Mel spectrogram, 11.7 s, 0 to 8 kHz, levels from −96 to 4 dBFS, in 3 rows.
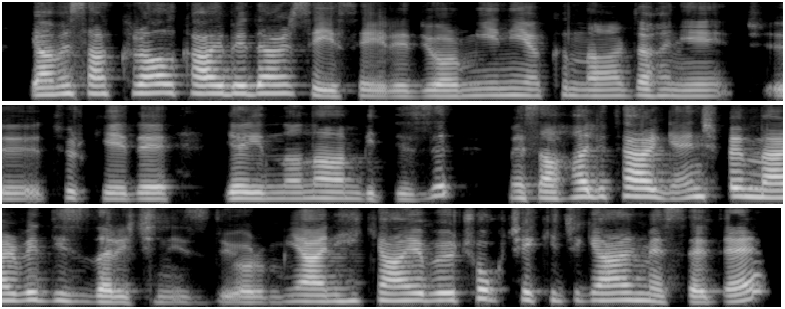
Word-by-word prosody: ya, 210 +1 +4
mesela, 240 +1 +1
Kral 255 +1 +4
Kaybederse'yi 245 -6 +2
seyrediyorum. 165 0 -4
Yeni 195 +1 -6
yakınlarda, 180 0 -5
hani, 170 -1 -8
Tü-Türkiye'de 175 -1 -4 0.2
yayınlanan 185 0 0
bir 175 - -7
dizi. 165 - -5 0.3
Mesela 195 0 -1
Halit 230 +1 +1
Ergenç 240 0 +4
ve 250 - +6
Merve 215 -1 +4
Dizdar 185 -5 0
için 165 0 -8
izliyorum. 160 0 -7
Yani, 185 0 +4
hikâye 210 +2 +2
böyle 220 +1 +4
çok 270 +4 0
çekici 225 -2 -5
gelmese 215 -7 0
de, 185 - +4
190 Hz, 140 wpm, -22 LUFS, 175-225 Hz, 0.3 s, ve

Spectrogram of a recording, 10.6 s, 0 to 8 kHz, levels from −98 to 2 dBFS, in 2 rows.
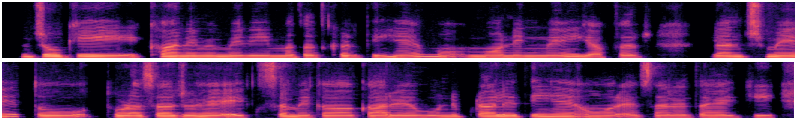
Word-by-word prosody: जो 210 0 +5
कि 205 0 +2
खाने 205 -2 +3
में 200 - 0
मेरी 195 -1 0
मदद 190 -1 -1
करती 200 0 -2
हैं 195 +1 -2
मॉ 225 -4 0 0.2
मॉर्निंग 190 0 -2
में 195 0 -2
या 205 - 0
फिर 195 0 -2 0.5
लंच 205 0 +1
में। 210 +3 +2
तो 205 -1 0
थोड़ा-सा 205 0 +3
जो 200 0 +1
है 200 -1 +3
एक 195 - -2
समय 205 -2 +1
का 195 +1 +1
कार्य 195 -1 +1
वो 195 +1 -3
निपटा 210 +1 0
लेती 215 +1 +2
हैं 215 -1 +1
और 200 0 -3
ऐसा 195 0 -1
रहता 185 -1 -3
है 190 0 -2
कि 195 +1 -6
200 Hz, 180 wpm, -24 LUFS, 195-205 Hz, 0.5 s, जो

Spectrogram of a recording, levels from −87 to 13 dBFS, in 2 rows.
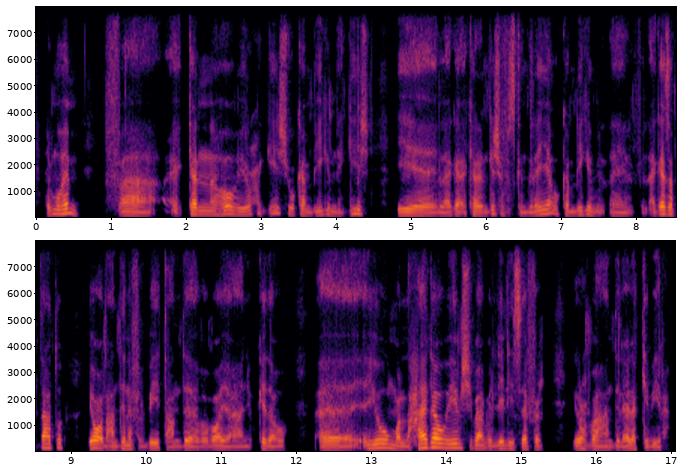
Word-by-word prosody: المهم 150 +3 +2 0.4
ف - - -9 0.9
كان 130 -1 +3
هو 130 +5 +2
بيروح 125 +1 -4
الجيش 90 +8 -7
وكان 115 -2 -4
بييجي 130 +6 -7
من 110 -5 -9
الجيش 150 - -6 0.3
ي 110 -1 +2 0.3
الإج 105 0 -3
كان 110 -1 -1
جيشه 145 +1 -3
في 115 - -14
إسكندرية 110 +10 -3
وكان 110 -5 -7
بييجي 130 +3 -3
من 115 - -12
آآ 95 -3 -9
في - - -28
الإجازة 135 -2 +3
بتاعته 150 +3 +2 0.3
يقعد 140 -6 +7
عندنا 110 +4 -3
في - - -11
البيت 110 -4 -3
عند 100 +1 -4
بابايا 100 +2 +1
يعني 100 +1 -6
وكده 110 +2 -2
و 105 0 -6 0.5
آآ 105 -1 +1
يوم 145 0 +2
والّا 110 -1 0
حاجة 160 +4 +9
ويمشي 150 -3 +2
بقى 120 - +4
بالليل 120 +3 -2
يسافر، 115 0 -2 0.4
يروح 115 -1 0
بقى 105 -3 0
عند 100 -1 -9
العيلة 110 - +1
الكبيرة. 100 -2 -6
115 Hz, 160 wpm, -26 LUFS, 105-135 Hz, 0.9 s, حاجة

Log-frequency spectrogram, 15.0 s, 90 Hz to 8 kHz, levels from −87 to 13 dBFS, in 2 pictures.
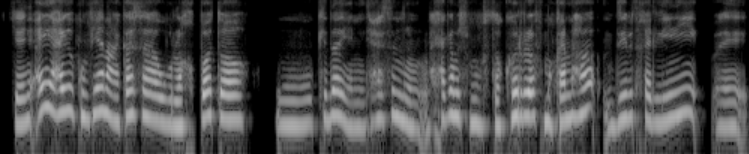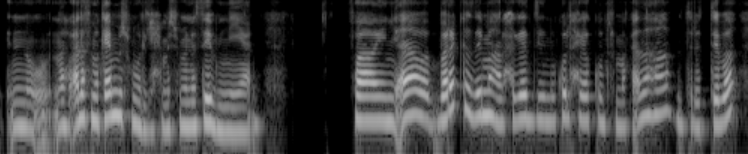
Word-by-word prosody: يعني 225 +4 -1
أي 330 +1 +4
حاجة 305 +1 +5
يكون 275 -4 -1
فيها 305 +4 +3
نعكشة 275 -1 +2
ولخبطة 245 +3 +2 0.3
وكده، 220 +5 -2
يعني 205 -6 -3
تحس 250 +5 -6
إن 215 -9 -2
الحاجة 255 +8 -1
مش 265 -3 -1
مستقرة 225 +5 +2
في 240 -3 -4
مكانها، 260 +8 +2
دي 230 +5 -2
بتخلّيني 260 +3 -2
آآ، 205 -1 -6
إنه 200 -2 -5
أنا 210 +3 +1
في 255 -1 -2
مكان 255 +3 +4
مش 275 -3 -1
مريح، 190 -3 -5
مش 190 +2 -8
مناسبني 205 -4 0
يعني. 195 +5 -7 0.9
فيعني 240 -1 +3
أنا 270 0 +6
باركز 250 +9 +2
دايمًا 275 +1 +2
على 230 - -1
الحاجات 245 +1 -1
دي 240 0 -7
إن 235 0 -7
كل 260 0 -4
حاجة 245 -1 -4
تكون 235 -1 -10
في 220 -1 -13
مكانها، 280 +8 -4
مترتبة، 220 - -2
240 Hz, 170 wpm, -24 LUFS, 215-270 Hz, 0.9 s, أنا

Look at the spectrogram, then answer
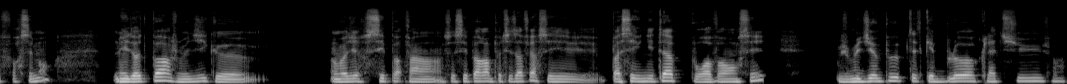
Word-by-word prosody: forcément. 135 - -5 0.6
Mais 130 0 +6
d'autre 130 0 +4
part, 175 +1 +5
je 130 - -2
me 125 - +1
dis 145 +3 -2
que, 120 -4 +1
mmh, - - -9 0.8
on 125 - +1
va 125 - +4
dire 135 -1 -1
c'est 145 - 0
pas 140 - -4
enfin, 125 -1 -2
se 130 - -7
séparer 140 +1 +1
un 145 - +2
peu 145 - -5
de - - -8
ses 135 0 -2
affaires, 150 +4 0
c'est 120 -7 -3
passer 130 +3 +2
une 135 0 0
étape 160 +3 +2
pour 120 0 +1
avancer. 130 +9 0 0.7
Mais 130 - -2
je 125 - 0
me 130 0 +5
dis 135 +3 +2
un 140 - +2
peu: 165 +2 -1
«Peut-être 150 -2 -5
qu'elle 130 -1 0
bloque 140 +1 +2
là-dessus», 150 +3 -4
enfin 140 -2 -9
135 Hz, 220 wpm, -24 LUFS, 130-145 Hz, 0.8 s, Mais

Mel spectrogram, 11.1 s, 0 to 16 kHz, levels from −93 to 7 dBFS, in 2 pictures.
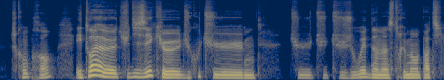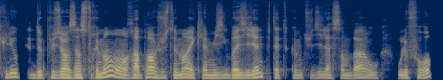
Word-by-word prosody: Je - - -12
comprends 150 +1 -5 0.3
et 140 -1 -2
toi, 220 +3 +6
heu, 160 -3 +4
tu 155 +2 -9
disais 165 +6 +1
que, 135 -8 +2
du 130 0 -7
coup, - - -12
tu, 125 -3 -1
mmh, 115 0 -1 0.4
tu 125 -1 -10
tu 120 - -15
tu 120 0 -12
jouais 125 +6 -3
d'un 130 -3 0
instrument 130 +2 0
particulier 130 +3 -2
ou - - 0
peut-être 130 -3 -11
de 130 - +2
plusieurs 130 +1 +2
instruments, 145 - +3
en - - +4
rapport, 130 +5 +4
justement, 130 +1 0
avec 125 -4 +1
la 120 - +1
musique 120 +1 -1
brésilienne, 120 +6 +3
peut-être, 125 -6 -6
comme 120 -2 -8
tu 120 - -16
dis 120 +3 -8
la 125 -3 -2
samba 120 +4 -2
ou 115 -3 -7 0.2
ou 125 - -2
le 120 - 0
choro? 125 +8 -1
130 Hz, 220 wpm, -24 LUFS, 120-145 Hz, 0.4 s, toi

